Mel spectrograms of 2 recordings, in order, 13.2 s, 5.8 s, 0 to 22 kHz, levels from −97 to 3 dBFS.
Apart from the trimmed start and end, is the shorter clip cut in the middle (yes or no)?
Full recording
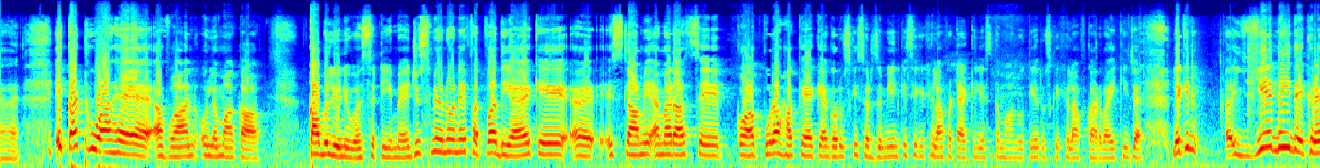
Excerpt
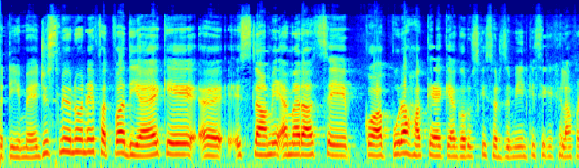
no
